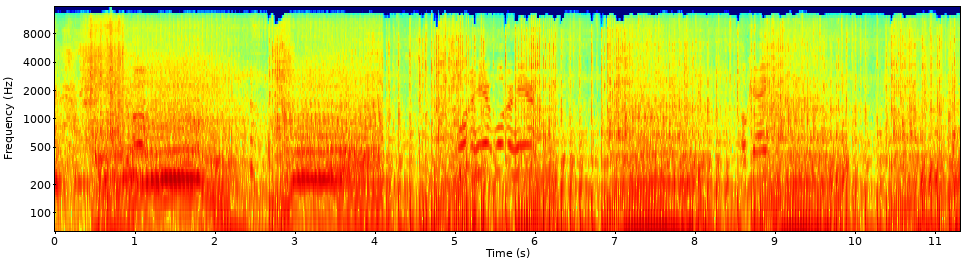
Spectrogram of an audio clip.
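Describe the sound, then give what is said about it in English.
A boat engine roars loudly and steadily, its pitch rising and falling as it revs up several times, with people speaking briefly over the din. “Right, do some more revs.”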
